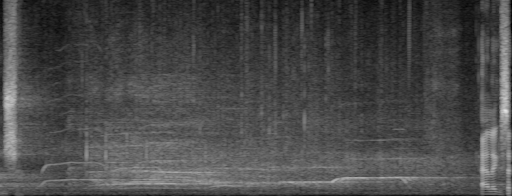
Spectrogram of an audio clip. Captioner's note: audience applauding and cheering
